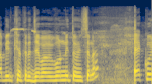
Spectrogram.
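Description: A man's voice speaking, drawing out one long, steady-pitched word for about a second, then pausing near the end.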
